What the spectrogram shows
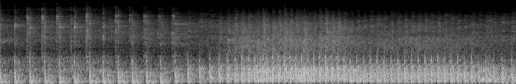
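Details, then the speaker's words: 1979 Honda CX500, formerly seized, started on the electric starter on choke and running off its own tank. Even, quick exhaust pulses at about 3.5 per second, rising slightly as it settles; the twin runs cleanly. Normal running on choke. "right away doing it Craig it's running off the tank we're doing it nice okay we can work with this so far"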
